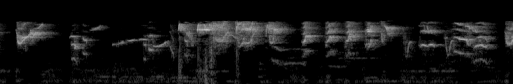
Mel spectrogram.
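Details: Aggressive caged Oriental magpie-robin singing a rapid, noisy song of high scratchy chatters, buzzes and short whistles, closely packed with brief pauses between bursts.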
